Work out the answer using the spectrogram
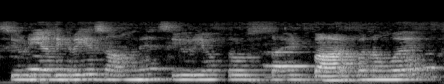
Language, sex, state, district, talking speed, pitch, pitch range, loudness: Hindi, female, Goa, North and South Goa, 175 wpm, 220 Hz, 215-225 Hz, -16 LUFS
